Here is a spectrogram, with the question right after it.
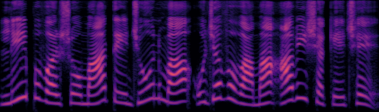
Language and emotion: Gujarati, neutral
